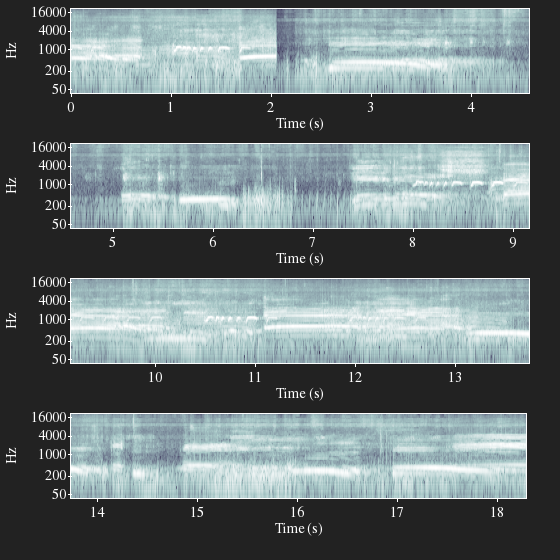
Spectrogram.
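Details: Several overlapping moos from a herd of tame cows moving calmly along a green forest path, arching calls following one another throughout, with human voices and exclamations mixed in.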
